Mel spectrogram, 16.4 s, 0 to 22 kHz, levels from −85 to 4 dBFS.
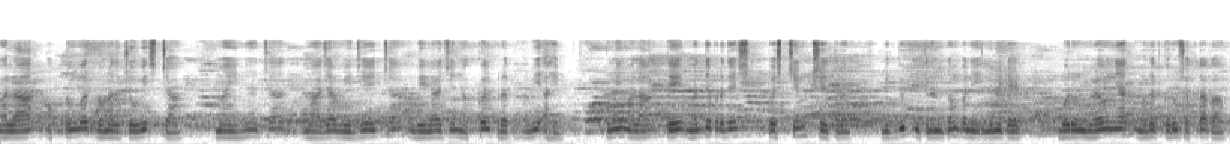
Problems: constant background noise, continuous background conversations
